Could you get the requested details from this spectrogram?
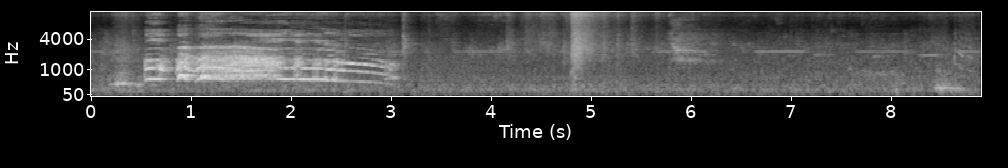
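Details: Crowing rooster: a loud harmonic crow opens the recording, a brief lead-in then a long held call sliding down at its end, followed by quiet background with faint clicks and a soft distant chirp.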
